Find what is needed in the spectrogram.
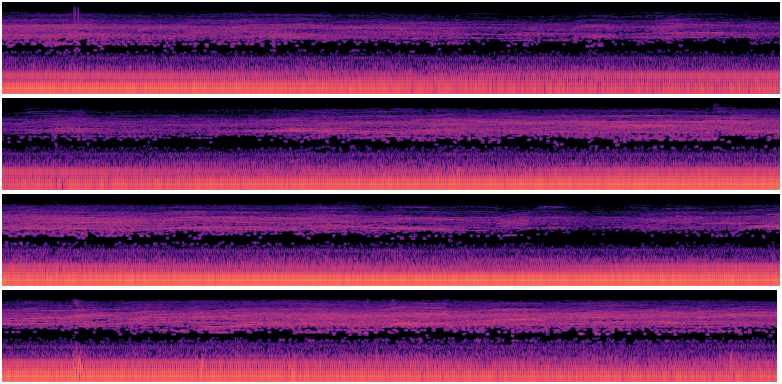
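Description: A large concert audience screaming and cheering, many high voices overlapping, easing off a little then swelling again partway through. A steady electrical mains hum runs underneath.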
